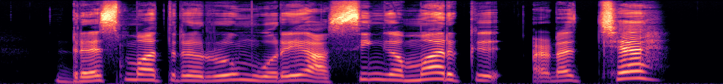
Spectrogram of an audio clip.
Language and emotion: Tamil, disgusted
